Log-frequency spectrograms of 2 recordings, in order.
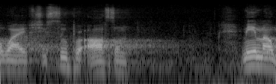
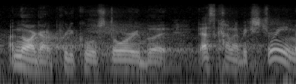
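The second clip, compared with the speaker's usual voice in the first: usual speaking voice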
